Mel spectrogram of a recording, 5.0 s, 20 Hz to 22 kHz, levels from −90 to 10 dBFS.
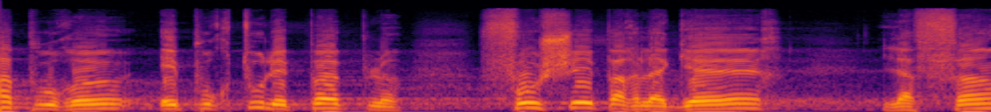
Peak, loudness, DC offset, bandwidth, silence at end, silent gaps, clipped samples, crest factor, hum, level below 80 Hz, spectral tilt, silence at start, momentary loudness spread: -6 dBFS; -15 LUFS; under 0.1%; 16 kHz; 0 s; none; under 0.1%; 10 dB; none; -44 dBFS; -4.5 dB/octave; 0 s; 9 LU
